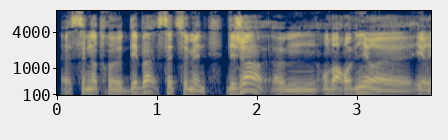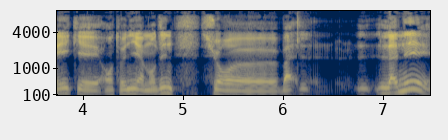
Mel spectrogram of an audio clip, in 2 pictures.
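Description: A man hosting a tennis podcast, introducing guests with quick joking asides. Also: medium pitch, darkish tone, no echo, studio quality. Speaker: podcast host. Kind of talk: casual sports podcast chat.

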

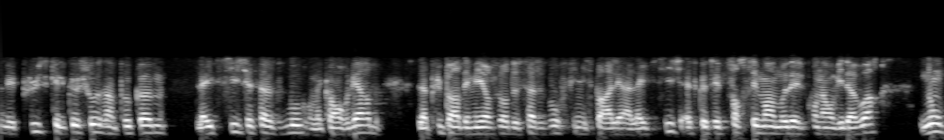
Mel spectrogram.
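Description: A man calling a radio phone-in as a football supporter, explaining his worries in a measured way over the phone. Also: mid-range voice. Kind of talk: live phone-in opinion talk. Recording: tinny phone line to radio.

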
